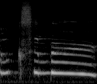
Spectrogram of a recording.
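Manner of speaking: tiny, squeaky, very high mouse voice. Recounting a geography puppet game, saying the smallest country in a mouse voice. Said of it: "we said it in a mouse voice".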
